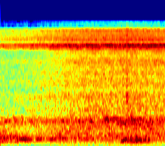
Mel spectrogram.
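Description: Pause in the narration: steady low background hiss with a faint, thin high-pitched whine running under it.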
